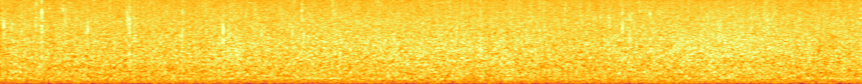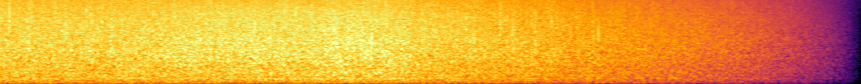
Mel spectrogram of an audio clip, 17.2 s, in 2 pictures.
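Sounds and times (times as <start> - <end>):
rain at night: 0.0 - 17.1.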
